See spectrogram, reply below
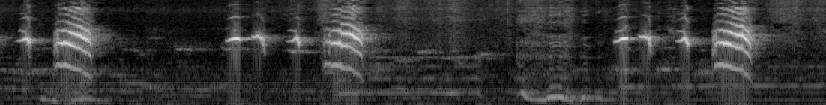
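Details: Long-tailed shrike song aimed at making a silent shrike sing: mixed whistled slurs and rising-falling notes in short phrases separated by pauses, with a lower wavering whistle partway through.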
